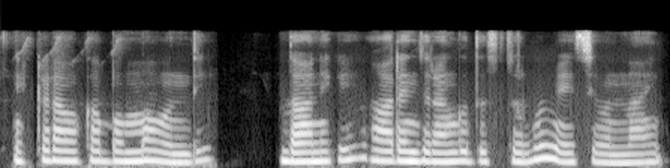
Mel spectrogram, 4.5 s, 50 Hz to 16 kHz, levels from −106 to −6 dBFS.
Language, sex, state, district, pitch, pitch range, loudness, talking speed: Telugu, female, Telangana, Mahabubabad, 210 Hz, 195-220 Hz, -15 LUFS, 135 wpm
